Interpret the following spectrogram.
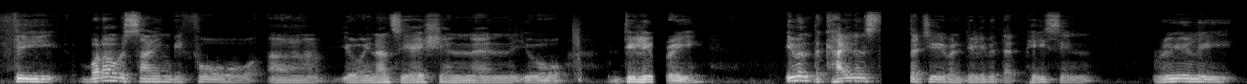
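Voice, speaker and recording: A man at a fairly low pitch, very slow pace and ordinary pitch variation, with audible room echo. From Australia. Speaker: podcast host. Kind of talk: casual interview chat. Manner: hesitant, many fillers.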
